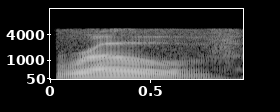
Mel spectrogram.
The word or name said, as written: rove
